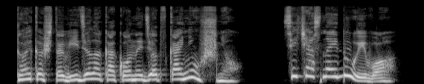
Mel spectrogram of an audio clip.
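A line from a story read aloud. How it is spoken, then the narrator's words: Shouted over loud noise. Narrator (Russian): крикнула, перекрывая рев мулов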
